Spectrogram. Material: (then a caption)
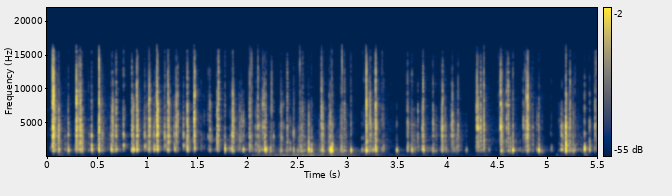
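Plastic. Fingertips and nails press and tap the buttons of a small, hollow, NES-style Nintendo plastic game controller. The result is a quick, irregular run of about thirty short, bright plastic clicks and taps with almost no ring. A faint low rumble sits under the middle of the run.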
